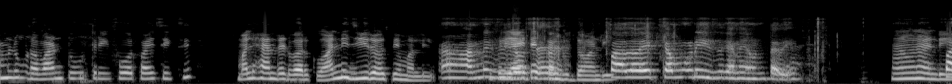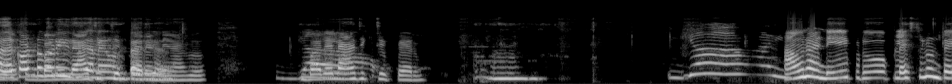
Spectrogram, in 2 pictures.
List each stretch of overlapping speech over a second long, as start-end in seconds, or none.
9.5-11.2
